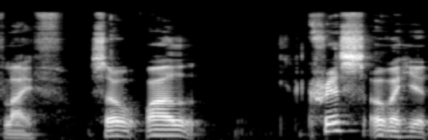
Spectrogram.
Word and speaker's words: Leif: The correct way to pronounce his name would be Leif Erikson, so enjoy me saying Leif instead of Leif.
